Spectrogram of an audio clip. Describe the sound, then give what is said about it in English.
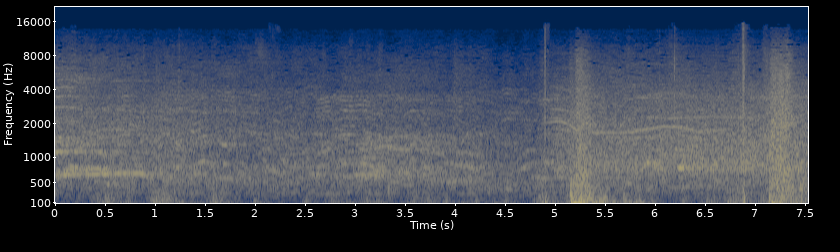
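A wrestler's power slam lands on the mat as a heavy thud, with a second impact a couple of seconds later. Both cut through a steady roar of arena crowd noise, and a commentator talks throughout. “With that patented power slam.”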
